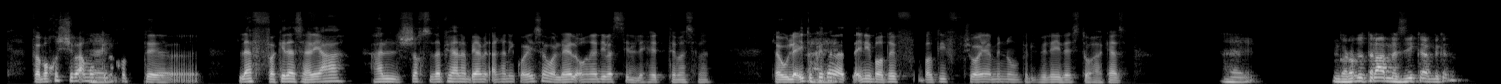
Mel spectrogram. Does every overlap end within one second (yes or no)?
yes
